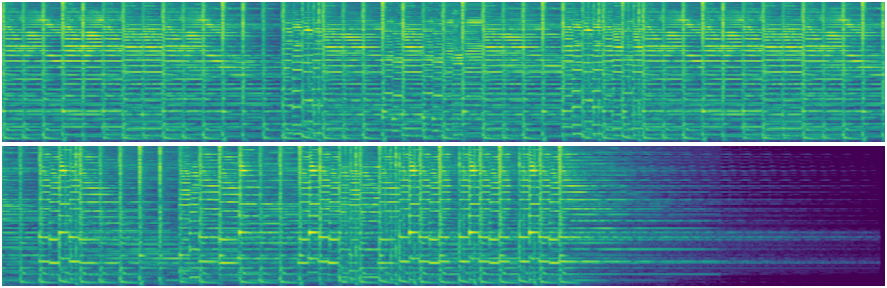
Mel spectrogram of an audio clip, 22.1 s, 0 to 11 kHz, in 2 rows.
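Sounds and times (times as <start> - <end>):
sitar: 0.0 - 22.0.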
